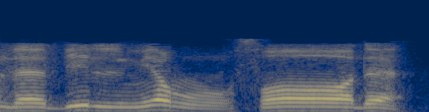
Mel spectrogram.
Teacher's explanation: هذه الراء مفخمة لكل قراء لأن بعدها صاد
